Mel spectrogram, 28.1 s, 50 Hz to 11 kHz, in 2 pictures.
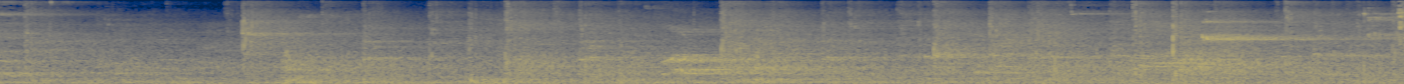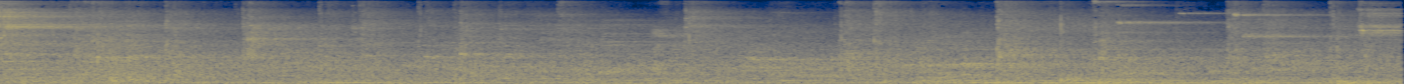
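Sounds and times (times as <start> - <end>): reverberant sports hall hum: 0.0 - 28.0
racket hitting shuttlecock: 2.3 - 19.9, 23.8 - 25.3, 26.2 - 27.8
court shoes squealing: 2.7 - 4.1, 10.5 - 15.7, 24.7 - 28.0.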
